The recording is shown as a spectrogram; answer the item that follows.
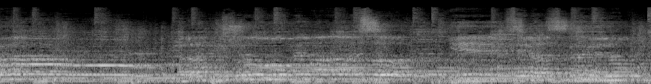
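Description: Armenian estrada (rabiz) song performed live: a male vocalist sings held, melodic lines over a band with bass and cymbals.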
